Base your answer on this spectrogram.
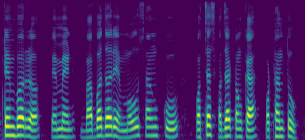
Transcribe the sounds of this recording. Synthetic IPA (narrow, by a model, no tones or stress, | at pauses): pʈembɔɾːɔ | pemeɳʈbabɔd̪ɔɾemowsaŋku | pɔt͡ʃashɔd͡ʒaɾʈɔŋkapɔʈʰant̪u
